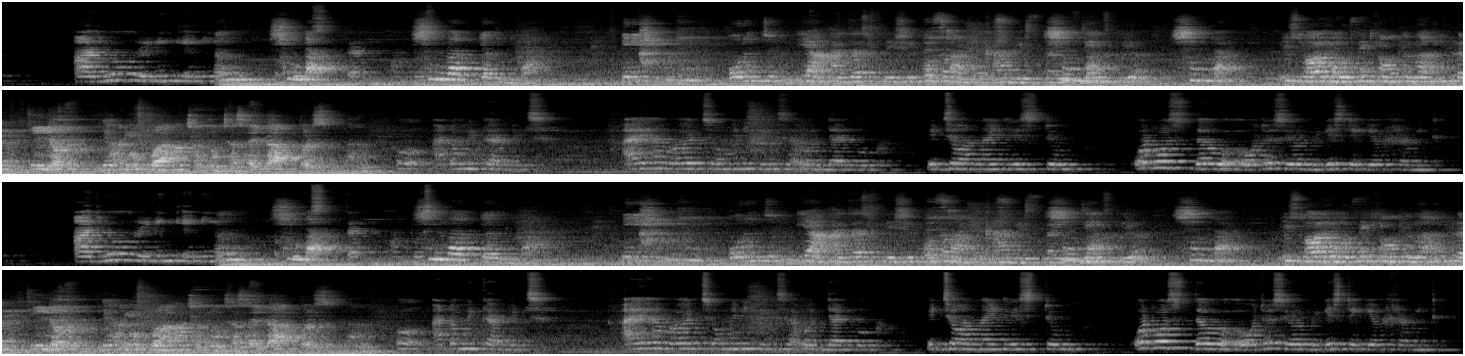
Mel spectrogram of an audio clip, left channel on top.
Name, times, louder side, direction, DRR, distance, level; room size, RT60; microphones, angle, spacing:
voice 1, 0.7-2.3 2.7-4.7 18.5-20.1 20.8-23.3 23.9-25.3 25.9-28.9, equal, 35° right, 0 dB, 0.8 m, -30 dB
Subway metro underground, 2.1-18.3, left 1 dB, 70° left, 0.7 m, -23 dB
sound 1, 5.1-22.7, left 1 dB, 25° left, 1.0 m, -40 dB
voice 2, 7.9-11.5 12.8-17.2 17.6-17.8, equal, 5° right, -8 dB, 1.0 m, -23 dB
3.9 x 3.4 x 4.0 m, 0.94 s
head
